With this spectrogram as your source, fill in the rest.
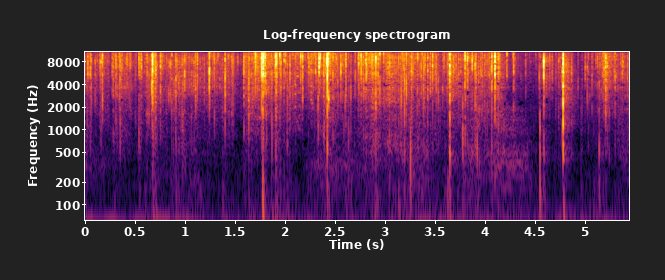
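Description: A large, thin, empty clear plastic wrap bag is unfolded, stretched and crinkled with the hands and long nails. The result is a steady, dense crinkling with sharp, bright crackles and snaps that die away almost instantly, plus a faint low rumble underneath.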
